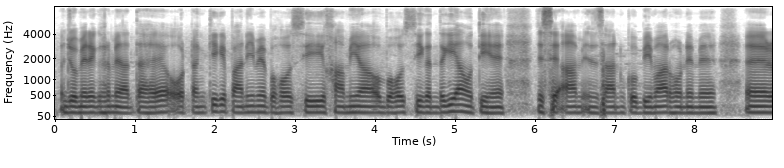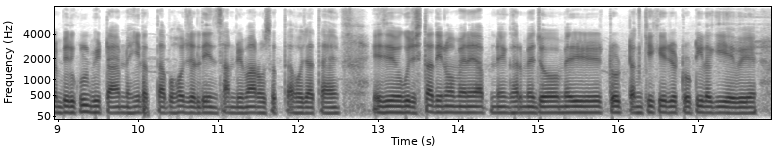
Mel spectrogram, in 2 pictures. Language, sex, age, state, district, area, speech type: Urdu, male, 30-45, Uttar Pradesh, Lucknow, urban, spontaneous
